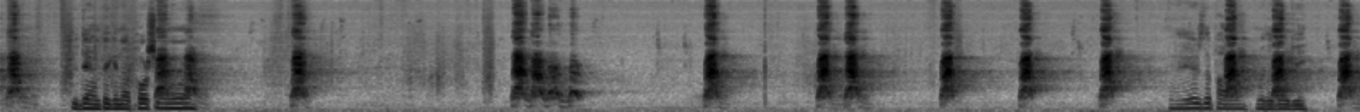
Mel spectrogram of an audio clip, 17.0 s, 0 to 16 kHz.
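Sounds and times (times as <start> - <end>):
dog barking: 0.0 - 0.5, 1.9 - 2.7, 3.6 - 4.0, 6.4 - 7.4, 8.8 - 9.3, 10.2 - 11.0, 11.7 - 14.2, 15.3 - 17.0.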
